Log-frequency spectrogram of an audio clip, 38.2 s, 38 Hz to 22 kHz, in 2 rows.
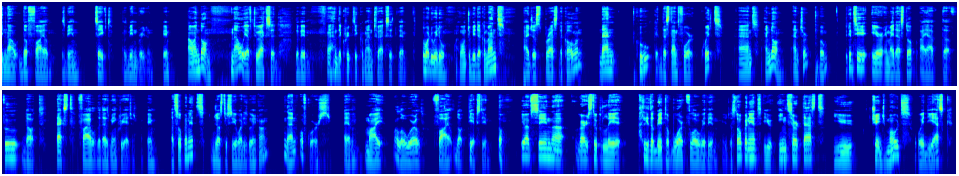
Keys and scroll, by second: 10.4 shift+., 12.7 q, 16.3 Return.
